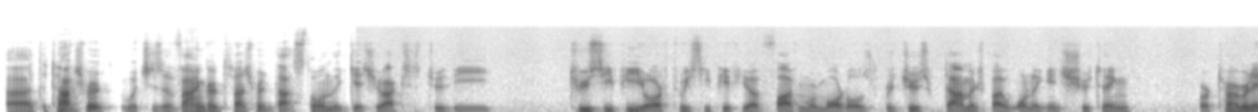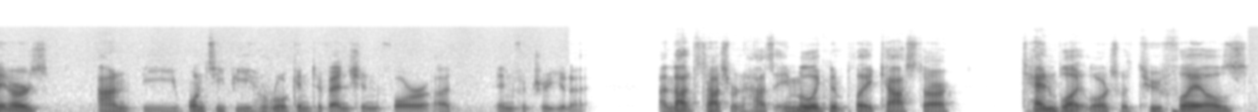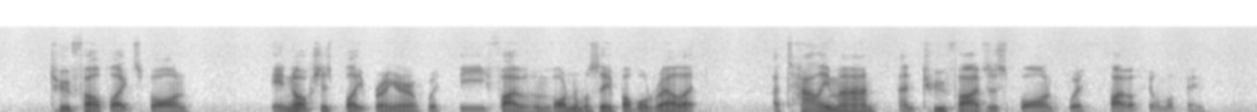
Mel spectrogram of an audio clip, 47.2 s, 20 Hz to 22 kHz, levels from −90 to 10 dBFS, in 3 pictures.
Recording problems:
wrong speed and pitch; too slow and too low; 0.5 times normal speed
high frequencies cut off; slight; nothing above 8 kHz
hiss; faint; from 4.5 to 23 s and from 31 s on; 25 dB below the speech

